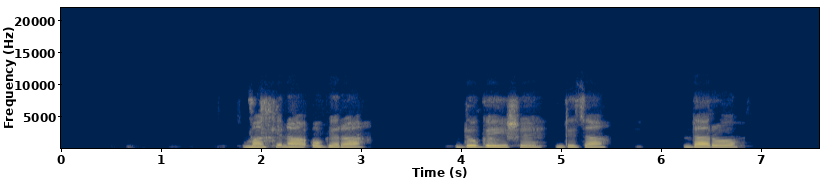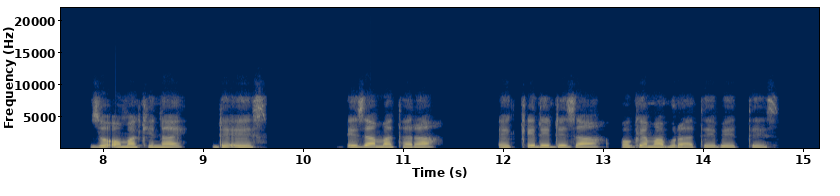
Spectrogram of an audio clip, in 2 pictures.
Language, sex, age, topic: Gamo, female, 25-35, government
